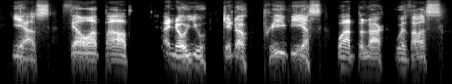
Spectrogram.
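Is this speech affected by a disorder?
Yes: traumatic brain injury.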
